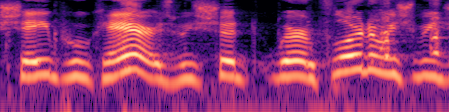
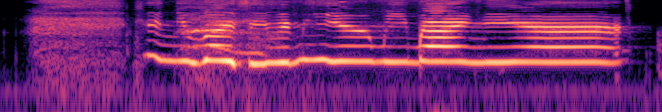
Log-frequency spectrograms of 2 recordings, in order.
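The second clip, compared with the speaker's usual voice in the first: put-on very high, childlike little-kid voice calling out; 13 semitones higher than usual. Recalling being in turmoil, the speaker quotes themselves in a little kid voice. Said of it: "you just sound like a little kid".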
